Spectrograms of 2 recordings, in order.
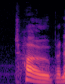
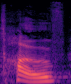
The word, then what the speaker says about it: Tov: Now, if I pronounced it Tov like that, it's because I'm trying to show off my Hebrew, and those of you who know your Hebrew well will know that the letter B in Hebrew can be pronounced B or V, and Tov, which is actually what you find written in the Hebrew scriptures, is the Hebrew word for good.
